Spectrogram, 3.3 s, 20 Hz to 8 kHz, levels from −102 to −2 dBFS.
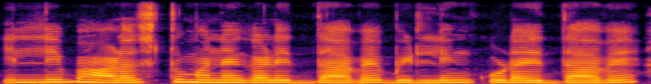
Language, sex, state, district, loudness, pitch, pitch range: Kannada, female, Karnataka, Bidar, -15 LUFS, 210 Hz, 205-220 Hz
